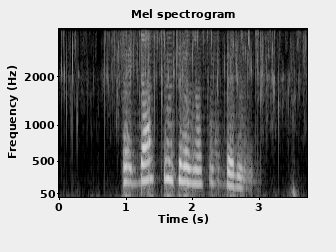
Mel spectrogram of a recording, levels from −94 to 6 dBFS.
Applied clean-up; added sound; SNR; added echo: neural separator model SepFormer WHAMR!.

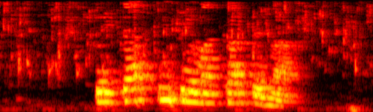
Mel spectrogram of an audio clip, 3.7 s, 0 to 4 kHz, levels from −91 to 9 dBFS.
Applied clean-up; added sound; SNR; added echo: classical method WPE with log-MMSE.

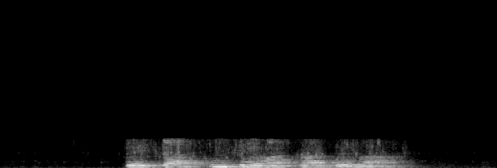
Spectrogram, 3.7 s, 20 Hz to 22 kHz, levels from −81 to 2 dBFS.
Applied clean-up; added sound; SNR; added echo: neural separator model SepFormer DNS4.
